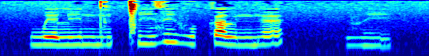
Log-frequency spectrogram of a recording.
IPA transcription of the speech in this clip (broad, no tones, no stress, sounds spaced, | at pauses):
w e l i n d ɛ̃ ǀ i z i v ʊ k a l ɪ ŋ ɡ ɛ̃ | v i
